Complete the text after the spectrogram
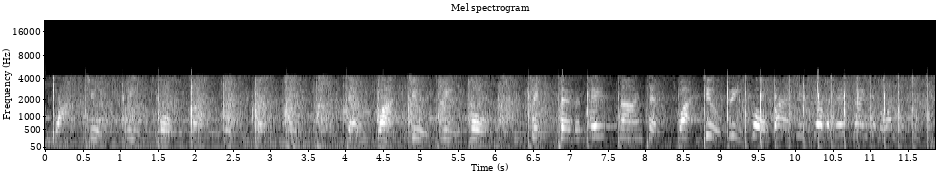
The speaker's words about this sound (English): First is the clap, front, but other clap, back. Ready? Okay, first is clap.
